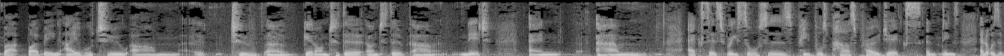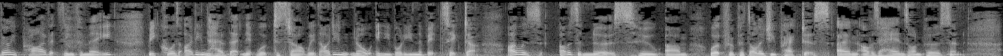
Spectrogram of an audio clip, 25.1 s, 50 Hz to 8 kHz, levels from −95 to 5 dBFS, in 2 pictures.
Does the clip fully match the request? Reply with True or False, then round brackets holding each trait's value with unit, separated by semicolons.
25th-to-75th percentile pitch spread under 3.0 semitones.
True (2.5 semitones)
